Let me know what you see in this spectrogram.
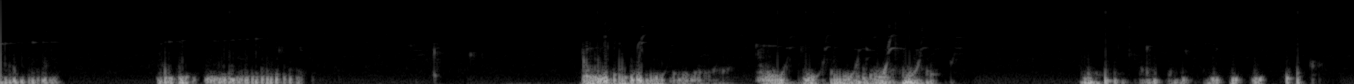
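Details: Loud, low gurgling rumbles in bursts, then a run of short bubbling pops; ordinary stomach growling (borborygmi).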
